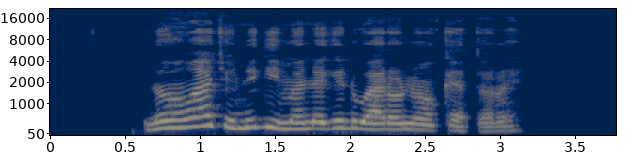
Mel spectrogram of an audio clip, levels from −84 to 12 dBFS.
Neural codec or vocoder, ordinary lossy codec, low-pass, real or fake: vocoder, 44.1 kHz, 128 mel bands, Pupu-Vocoder; none; none; fake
